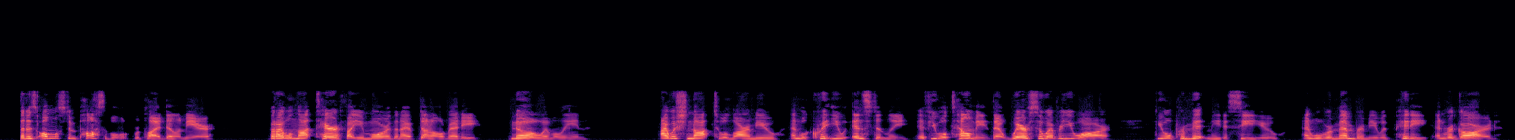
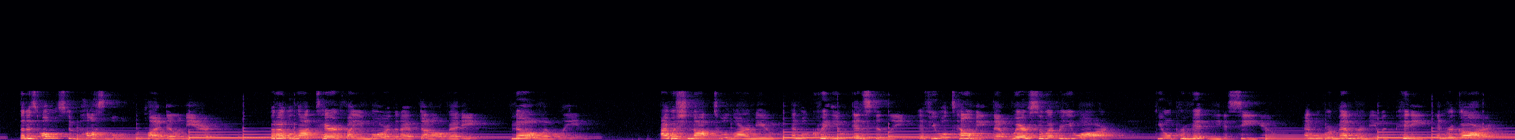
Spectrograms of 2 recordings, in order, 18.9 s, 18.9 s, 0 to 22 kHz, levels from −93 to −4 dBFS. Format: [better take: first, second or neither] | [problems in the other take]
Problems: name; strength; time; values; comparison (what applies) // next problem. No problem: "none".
first | background sound (Guitar); 10 dB below the speech // room echo; dies away in 0.7 s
